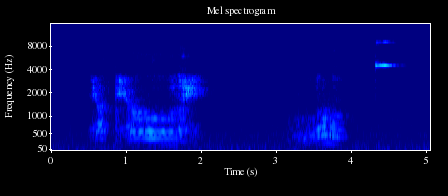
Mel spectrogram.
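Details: A parrot nearly sings the football chant "campeones, olé olé olé", a voice-like, wavering run of syllables, then a shorter phrase, followed by a sharp high electronic beep.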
